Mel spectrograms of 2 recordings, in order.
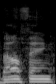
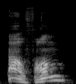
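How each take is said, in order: First: It is said with a plain English pronunciation. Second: It is said with a Mandarin Chinese pronunciation.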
